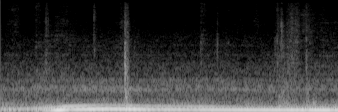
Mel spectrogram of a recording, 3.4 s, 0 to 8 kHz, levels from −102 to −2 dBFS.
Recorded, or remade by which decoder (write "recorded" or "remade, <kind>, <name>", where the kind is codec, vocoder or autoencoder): recorded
